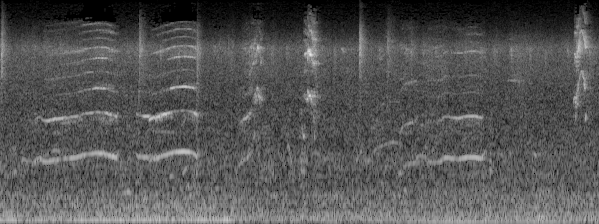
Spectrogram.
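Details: A baby monkey cries for its mother's attention with long, level whistled wails, several in a row, then short sharp squeaks and a brief shriek against constant low engine-like background hum.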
